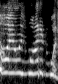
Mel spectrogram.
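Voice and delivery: tearful, weepy, sobbing, crying voice. Retelling how a woman reacted when shown a doll, mock crying. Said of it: "She starts crying".

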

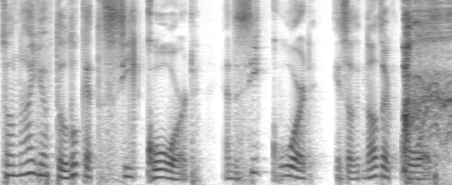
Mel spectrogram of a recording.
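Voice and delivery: put-on English spoken with a Dutch accent. Describing a Dutch guitar teacher on YouTube, imitating his Dutch accent. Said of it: "Can you do a Dutch accent?".

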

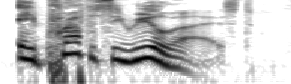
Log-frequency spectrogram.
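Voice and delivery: put-on voice, high, loud, swooping, swinging, played up. Doing an impression of Keith: Keith impression. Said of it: "I was trying to do a Keith impression".

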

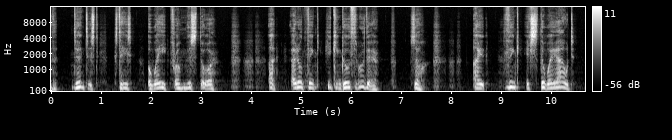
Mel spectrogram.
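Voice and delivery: very high, faint, hoarse, weak voice. Narrator voicing an EMT telling Franklin the way out: hoarse, weak voice. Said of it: "This person wore the uniform of an emergency medical technician. ... His voice was hoarse and weak".

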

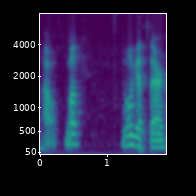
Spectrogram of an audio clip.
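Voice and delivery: beaten-down, defeated, resigned tone. Talking about slowly working through the Silmarillion, a speaker answers: defeated tone. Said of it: "you sounded so defeated when you said this".

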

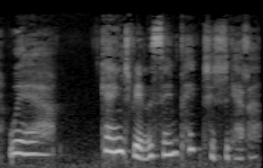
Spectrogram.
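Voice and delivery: bashful delivery. A woman answers a doctor who greets her, shy. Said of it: "she said shyly".

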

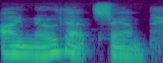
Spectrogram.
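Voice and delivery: utterly condescending, superior, talking-down tone. Retelling Frodo's reply to Sam, in a mock-condescending Frodo voice. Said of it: "In the most condescending way".

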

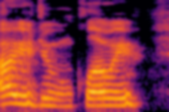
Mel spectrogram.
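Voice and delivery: deep voice, dropped way down, pitched low. Retelling meeting a wrestler backstage, imitating Omos's deep voice. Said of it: "his deep voice is like".

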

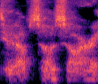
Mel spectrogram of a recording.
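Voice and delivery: very soft, breathy, barely voiced whisper. Retelling a buddy in the next cell apologizing: imitating a whisper. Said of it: "whispering through the cell".

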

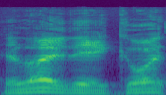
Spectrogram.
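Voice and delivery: put-on Australian accent. Told by the other speaker to read it in an accent, Australian accent. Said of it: "why am I doing Australia?".

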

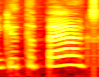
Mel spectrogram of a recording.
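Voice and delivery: high-pitched, protesting, pulling back. The maestro, pulled by the sleeve toward the door, protesting. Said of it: "he protested".

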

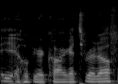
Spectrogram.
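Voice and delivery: normal talking voice

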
